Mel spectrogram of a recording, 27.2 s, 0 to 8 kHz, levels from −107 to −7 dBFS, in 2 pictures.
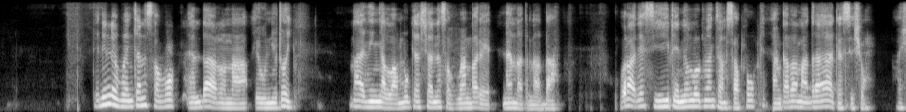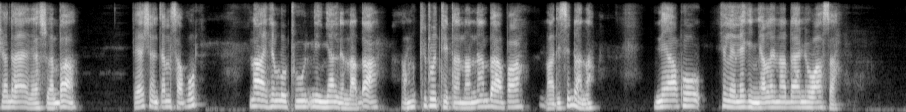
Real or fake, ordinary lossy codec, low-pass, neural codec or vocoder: fake; none; 7.2 kHz; codec, 32 kHz, 1.9 kbps, SNAC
